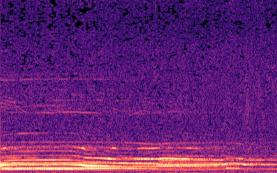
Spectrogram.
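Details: Howling wolves in the Finnish taiga, a small Eurasian pack; overlapping drawn-out tones step down in pitch and waver slightly, fading a little toward the close.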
